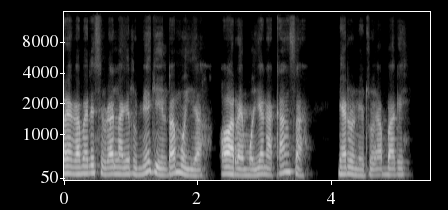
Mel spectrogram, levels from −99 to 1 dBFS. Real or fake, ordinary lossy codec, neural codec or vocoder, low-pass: fake; Opus, 64 kbps; codec, 44.1 kHz, 7.8 kbps, DAC; 14.4 kHz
